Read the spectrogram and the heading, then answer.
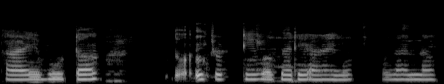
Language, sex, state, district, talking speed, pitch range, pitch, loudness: Marathi, female, Maharashtra, Chandrapur, 65 wpm, 220-230 Hz, 225 Hz, -30 LUFS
